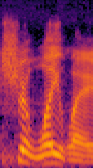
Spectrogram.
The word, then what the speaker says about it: shillelagh: believe it's pronounced shillelagh because it's Celtic, but or at least it's something like that.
